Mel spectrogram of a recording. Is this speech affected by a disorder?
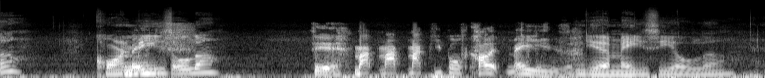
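No.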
